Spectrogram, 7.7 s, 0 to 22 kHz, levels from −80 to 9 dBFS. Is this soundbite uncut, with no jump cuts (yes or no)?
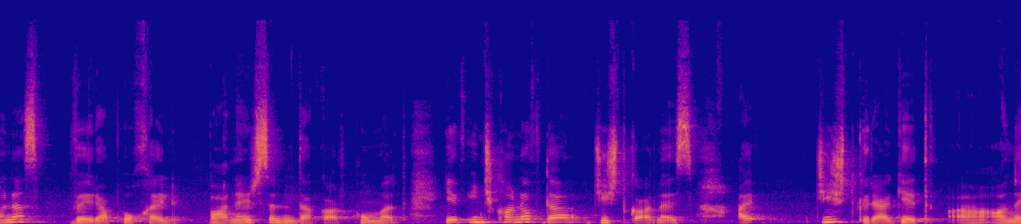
yes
